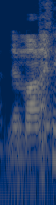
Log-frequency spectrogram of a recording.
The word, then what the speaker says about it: mnemonic: Is that how you pronounce that? – Mnemonic vestment. Mnemonic? – PN. – Yeah, that's mnemonic vestment.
